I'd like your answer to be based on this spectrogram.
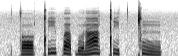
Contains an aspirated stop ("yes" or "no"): no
